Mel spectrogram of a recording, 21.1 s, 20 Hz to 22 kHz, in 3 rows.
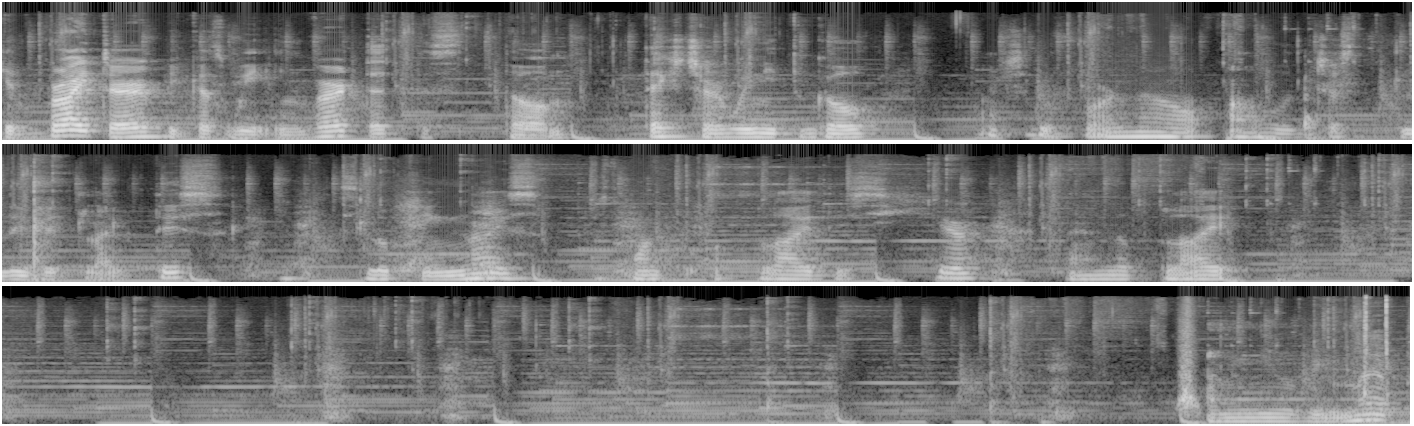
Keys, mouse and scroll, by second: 2.0 click, 3.3 click, 4.5 click, 9.1 click, 10.0 click, 11.7 click, 12.8 click, 13.3 click, 13.9 click, 14.7 right click, 15.6 click, 16.1 click, 16.9 right click, 17.9 click, 19.1 click, 20.7 click.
